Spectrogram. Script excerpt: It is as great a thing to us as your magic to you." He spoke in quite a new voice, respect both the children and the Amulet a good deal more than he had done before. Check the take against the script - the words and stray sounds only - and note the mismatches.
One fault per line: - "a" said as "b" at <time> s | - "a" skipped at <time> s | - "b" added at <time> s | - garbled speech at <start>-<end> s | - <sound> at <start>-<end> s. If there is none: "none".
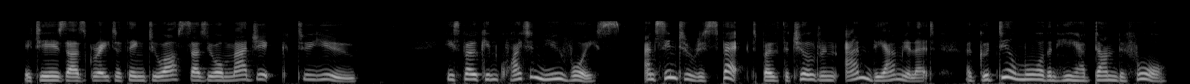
- "and seemed to" added at 6.4 s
